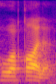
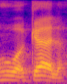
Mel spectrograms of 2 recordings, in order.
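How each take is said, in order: First: The word qala starts with a deep q sound. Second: The word qala starts with a g sound. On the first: This is the standard pronunciation. "Instead of saying huwa qala" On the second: This is how Gulf dialects say it. "they change it to a g"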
